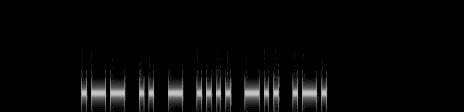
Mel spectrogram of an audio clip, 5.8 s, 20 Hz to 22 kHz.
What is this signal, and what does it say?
Morse code, heard as a keyed tone, about 20 wpm, 700 Hz. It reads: WITHDR
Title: Build A Word - 2 Letters At A Time - 8-Letter Words - 20wpm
